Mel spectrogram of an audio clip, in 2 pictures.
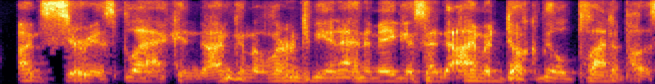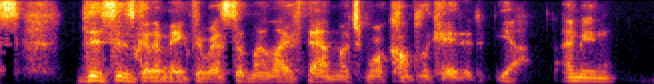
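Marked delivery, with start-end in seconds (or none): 0.1-7.1 deep, brooding masked-hero voice, low. Speaker acting out a character's thoughts, in Batman voice. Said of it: "I don't know why I was doing Batman voice".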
